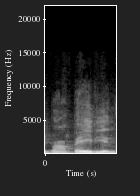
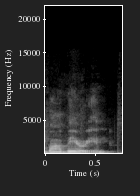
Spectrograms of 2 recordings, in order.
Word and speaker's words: Barbadian: So, my legendary my legendary Barbadian stuffing. Now, when I say Barbadian, I mean Barbados, not barbarian.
